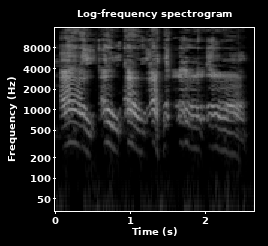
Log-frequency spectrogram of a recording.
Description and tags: Ow oh oh oh
Owww... Recorded with a CA desktop microphone. Not edited.
agony, hurt, male, oh, ouch, ow, pain, painful, scream, screaming, shout, that-must-hurt, voice, yell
